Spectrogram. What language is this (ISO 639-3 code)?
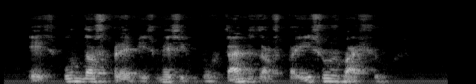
cat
